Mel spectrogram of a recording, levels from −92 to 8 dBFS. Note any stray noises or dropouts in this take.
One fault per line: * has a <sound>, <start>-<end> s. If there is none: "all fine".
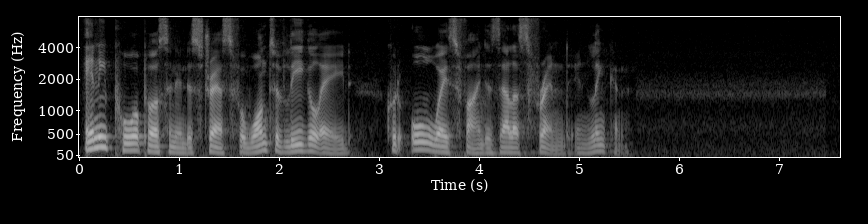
all fine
